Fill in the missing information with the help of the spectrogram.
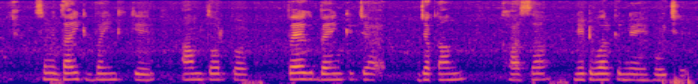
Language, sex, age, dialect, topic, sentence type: Maithili, female, 51-55, Eastern / Thethi, banking, statement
